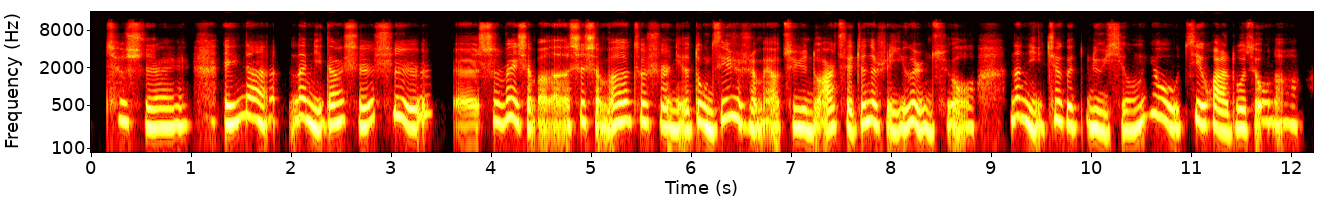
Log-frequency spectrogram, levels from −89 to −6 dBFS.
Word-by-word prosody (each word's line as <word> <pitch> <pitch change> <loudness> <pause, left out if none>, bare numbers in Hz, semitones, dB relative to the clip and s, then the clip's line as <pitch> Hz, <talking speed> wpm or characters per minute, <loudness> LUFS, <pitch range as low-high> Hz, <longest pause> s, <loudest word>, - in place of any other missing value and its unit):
确 285 - -3
实 255 -3 -2
哎。 220 +2 0 0.3
诶， 245 +1 +6
那 300 -7 +1 0.2
那 320 +3 -1
你 220 -6 +4
当 255 +3 +2
时 245 -2 +1
是， 315 - 0 0.2
呃， - - -5
是 275 - -3
为 305 +3 +2
什 260 - -1
么 - - -4
呢？ - - -3
是 275 0 0
什 270 - -1
么 255 +5 +3
就 270 -1 0
是 230 -4 -1
你 205 +2 +2
的 205 - +1
动 235 -1 +3
机 290 +12 0
是 300 -6 +1
什 215 -4 -1
么 230 - -4
要 - - -2
去 220 -2 -1
印 200 -2 +2
度？ - - -2
而 205 - +2
且 225 -3 -1
真 250 +7 +1
的 270 - +4
是 225 -3 -4
1 200 +3 0
个 260 - +3
人 215 -3 +2
去 220 +5 -8
哦， 230 -3 -3 0.3
那 320 +3 -2
你 235 -6 +1
这 285 +5 -1
个 240 -2 +2
旅 215 -4 +2
行 200 - -2
又 295 -12 +1
计 250 +4 -1
划 245 -4 +2
了 190 - +3
多 215 +3 +1
久 275 +6 -2
呢？ 245 -2 -6
245 Hz, 265 characters per minute, -19 LUFS, 215-275 Hz, 0.3 s, 诶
